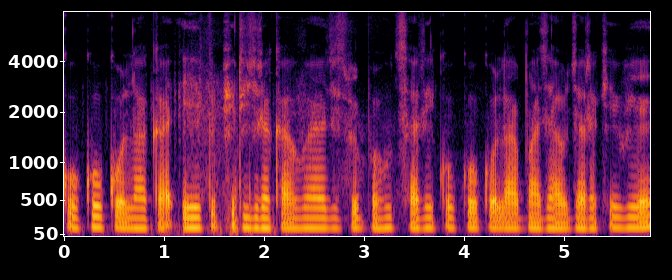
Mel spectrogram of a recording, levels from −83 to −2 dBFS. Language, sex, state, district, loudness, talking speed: Hindi, male, Jharkhand, Deoghar, -19 LUFS, 165 wpm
